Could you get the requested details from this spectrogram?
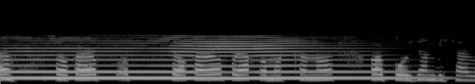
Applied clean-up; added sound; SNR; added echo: none; Wind instrument, woodwind instrument; -4 dB; none.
